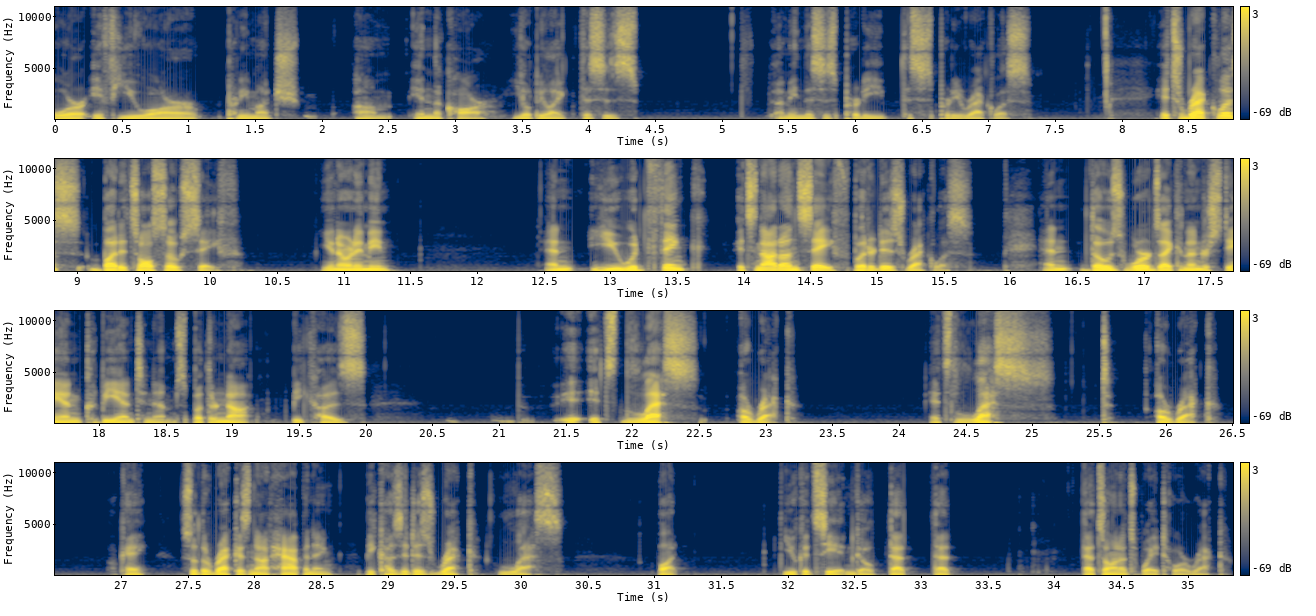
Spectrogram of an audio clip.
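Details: Male comedian hosting a podcast about his stutter; repeated words; stuttering.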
